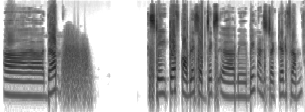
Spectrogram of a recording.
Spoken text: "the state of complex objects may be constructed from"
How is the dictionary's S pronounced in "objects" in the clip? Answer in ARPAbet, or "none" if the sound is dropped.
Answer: S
